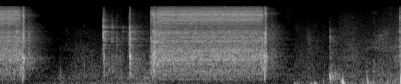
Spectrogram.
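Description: Power drill with a socket spinning main bearing cap bolts out of an engine block. One run stops just after the start. A couple of clicks follow, then a second run of just over a second.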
